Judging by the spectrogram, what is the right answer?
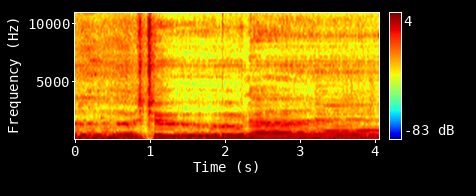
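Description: Male voices singing a long, slow held note on the word "Christmas" over electric and acoustic guitars, the closing line of a country Christmas song. The pitch wavers at first, with a short break about a second in, then settles into a steady held chord from about two seconds in.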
